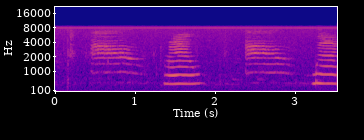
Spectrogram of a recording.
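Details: A cat answers as someone talks to it indoors, giving four meows in quick succession, alternating softer and louder. Each is a clear, steady, tonal mew lasting about half a second.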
